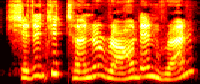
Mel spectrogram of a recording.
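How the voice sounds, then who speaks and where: A woman's voice: sits high, lively intonation, a little slow, a bit bright, exaggerated voice. A woman voicing a friendly, concerned zebra in a children's story, breathless in manner. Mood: friendly warning.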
